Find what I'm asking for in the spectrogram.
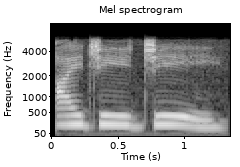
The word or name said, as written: IgG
